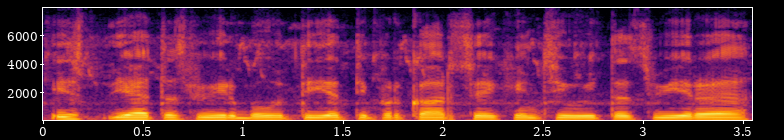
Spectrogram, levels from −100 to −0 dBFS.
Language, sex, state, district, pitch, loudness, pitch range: Hindi, male, Rajasthan, Bikaner, 130 Hz, -16 LUFS, 125-135 Hz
